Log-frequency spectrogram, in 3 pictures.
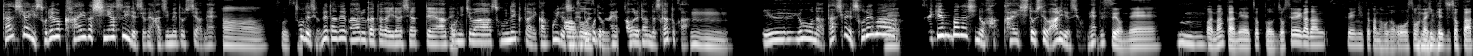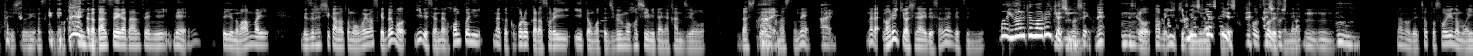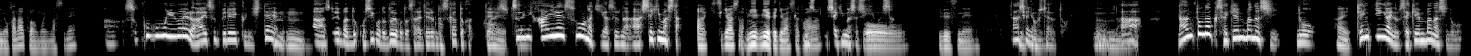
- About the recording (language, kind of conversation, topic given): Japanese, advice, パーティーで孤立して誰とも話せないとき、どうすればいいですか？
- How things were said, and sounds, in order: laughing while speaking: "多そうなイメージちょっとあったりしますけど"; other noise; chuckle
